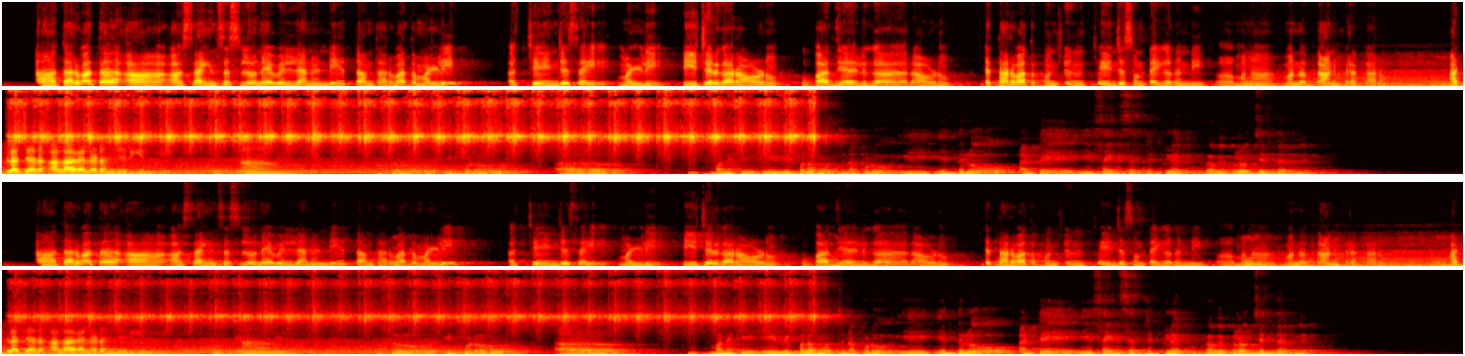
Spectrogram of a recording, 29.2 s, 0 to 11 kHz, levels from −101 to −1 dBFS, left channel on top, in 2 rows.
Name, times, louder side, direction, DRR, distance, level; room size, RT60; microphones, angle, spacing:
voice 1, 0.3-4.5 5.1-9.5 9.8-13.9 14.5-16.3 17.0-17.6, left 5 dB, 75° left, 17 dB, 0.7 m, -36 dB
voice 2, 12.4-12.9 14.2-14.7 16.7-17.5 18.3-19.7 20.1-20.9 21.5-27.7, right 1 dB, 40° right, 6 dB, 1.6 m, -41 dB
Fixed-wing aircraft airplane, 12.7-19.8, left 1 dB, ahead, 4.3 m, -47 dB
sound 1, 14.7-22.8, left 11 dB, 45° left, 1.0 m, -38 dB
21.0 x 19.5 x 7.7 m, 1.1 s
head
